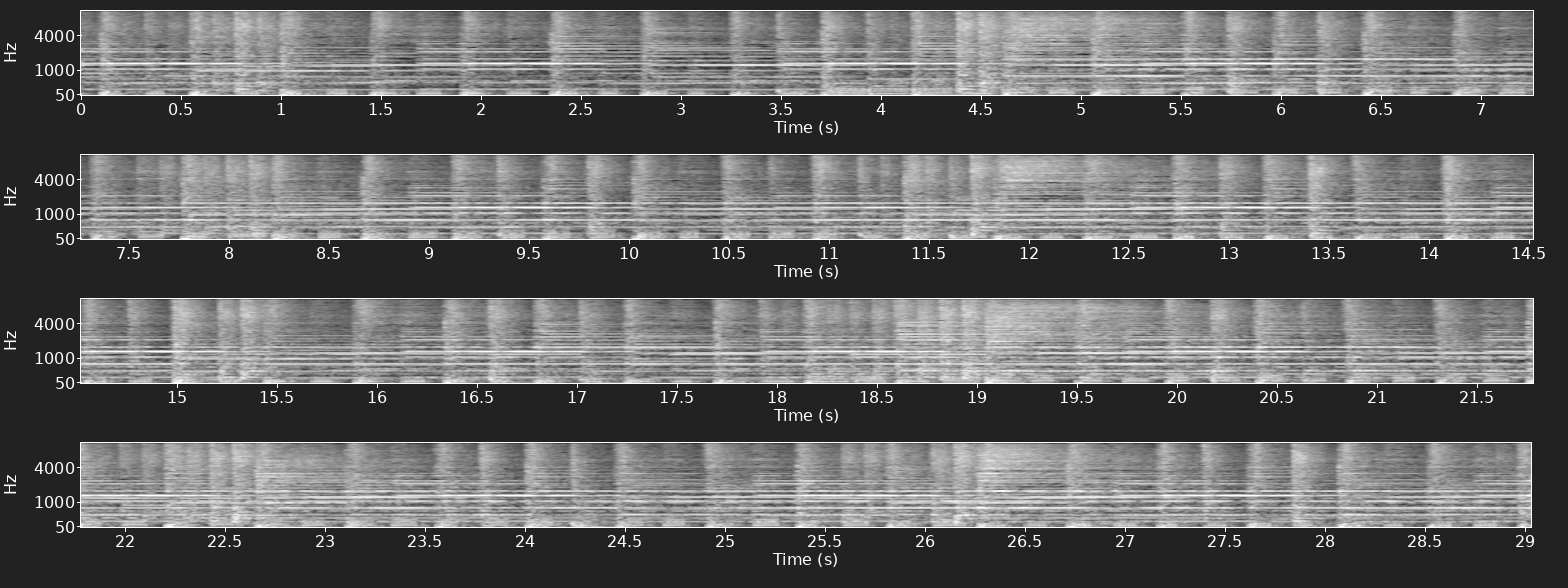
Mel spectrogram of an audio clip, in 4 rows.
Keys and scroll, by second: 3.0 Right, 7.0 Right, 9.7 Down, 9.9 Left, 15.1 Right, 18.2 Right.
